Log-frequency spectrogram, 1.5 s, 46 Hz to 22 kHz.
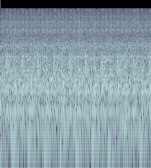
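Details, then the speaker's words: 2011 Club Car DS gas golf cart with a bad governor, backfiring and hitting the rev limiter: on start it throttles up straight into a fast, steady drone instead of just the solenoid click and crank. The misadjusted throttle linkage opens the butterfly valve too early. "when you start the cart the thing you should hear first is the click of the solenoid and the engine crank you should not hear the engine throttle up just like this"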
